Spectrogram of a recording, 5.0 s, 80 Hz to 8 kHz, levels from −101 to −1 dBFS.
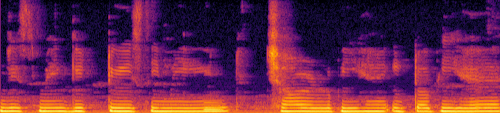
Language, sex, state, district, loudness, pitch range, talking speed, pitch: Hindi, female, Chhattisgarh, Kabirdham, -15 LUFS, 230-235 Hz, 105 wpm, 230 Hz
